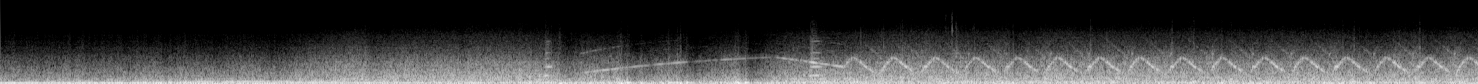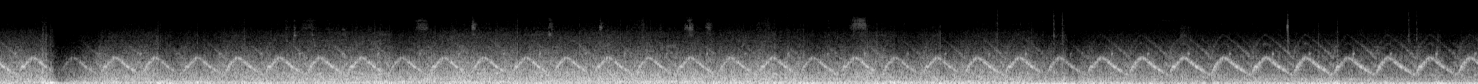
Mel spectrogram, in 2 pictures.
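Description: Emergency vehicle's road and engine noise heard from inside the cabin. About six seconds in, its siren rises and falls once in a wail, then switches to a fast yelp that keeps going.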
